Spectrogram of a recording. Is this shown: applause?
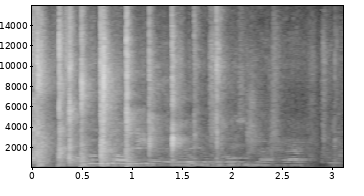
yes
